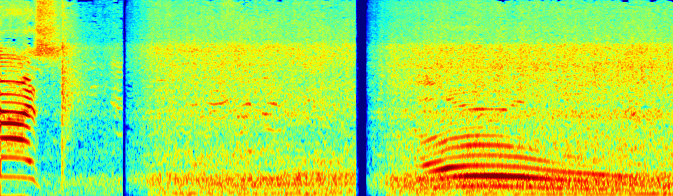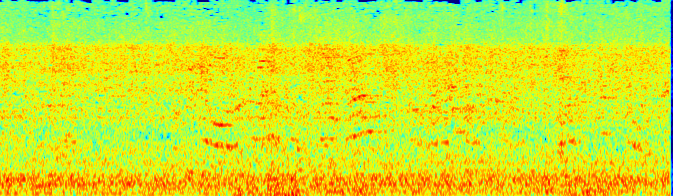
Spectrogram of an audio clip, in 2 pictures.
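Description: A mechanical ride's motor whirs steadily.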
